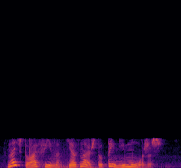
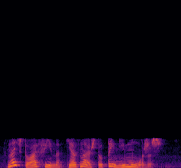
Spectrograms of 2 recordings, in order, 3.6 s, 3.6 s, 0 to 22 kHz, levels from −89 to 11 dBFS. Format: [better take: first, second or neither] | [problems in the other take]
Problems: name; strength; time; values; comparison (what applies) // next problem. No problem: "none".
second | background sound (Fireworks); 14 dB below the speech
